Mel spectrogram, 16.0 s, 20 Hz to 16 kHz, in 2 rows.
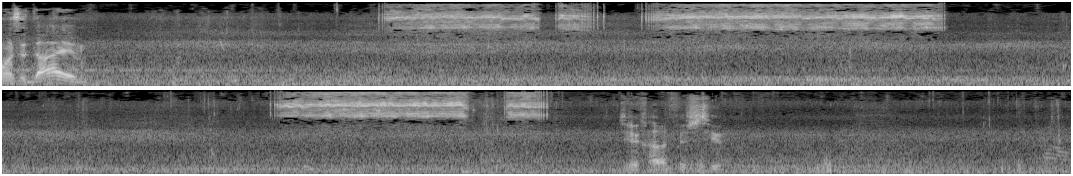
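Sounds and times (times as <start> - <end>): water washing around boat: 0.0 - 16.0
wind buffeting microphone: 0.0 - 16.0
high hissing buzz: 2.8 - 7.1, 10.0 - 12.2.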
